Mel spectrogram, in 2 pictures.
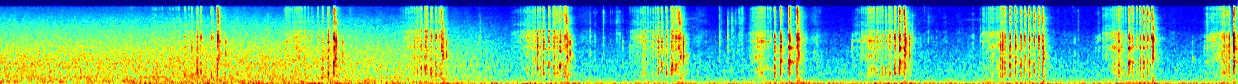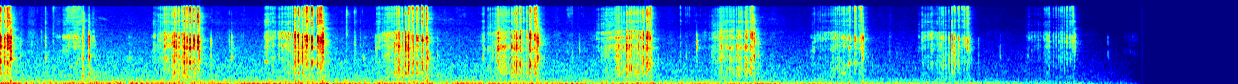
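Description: Freshly sharpened hook knife slicing wood in short, evenly spaced strokes, a little more than one a second, fading out near the end.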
